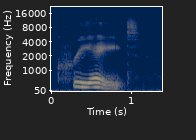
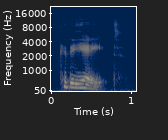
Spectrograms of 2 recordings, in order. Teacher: the tongue raises up very high in the mouth tenses and pulls back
